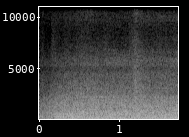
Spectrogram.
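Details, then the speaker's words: 1974 Dodge Winnie Wagon B300 van, first run fed from a boat tank through the tested fuel pump, with oil previously dumped in the cylinders. Even, deep low rumble, no misses or knocks, while smoking off the oil. Normal idle. "winie wagon is idling making some noise yes sir she is smoking cleaning out all that oil I dumped in the the cylinders"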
